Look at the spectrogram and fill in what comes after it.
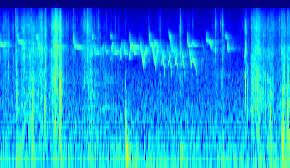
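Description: A songbird singing a long run of quick notes, each sweeping downward, which stops about three-quarters of the way through. A few sharp knocks sound about a second in and again near the end.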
